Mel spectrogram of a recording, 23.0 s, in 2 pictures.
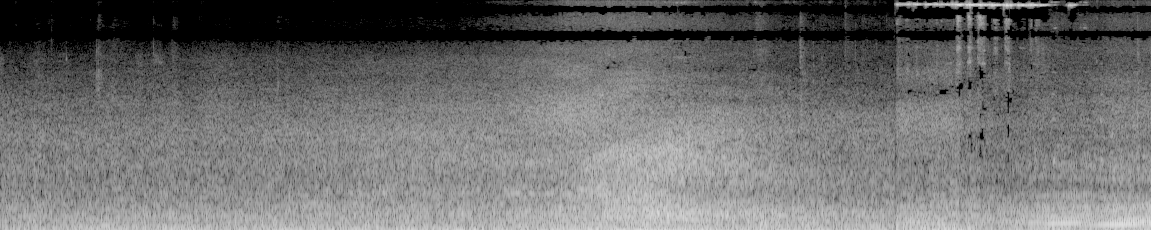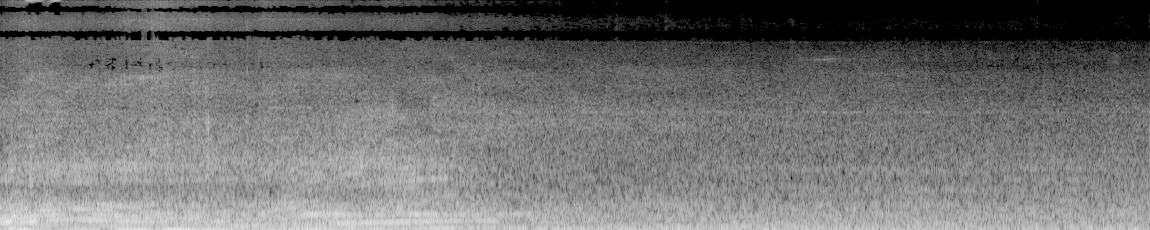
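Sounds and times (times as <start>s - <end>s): engine revving: 10.7s - 13.2s.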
